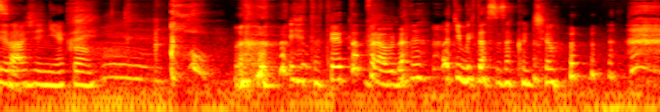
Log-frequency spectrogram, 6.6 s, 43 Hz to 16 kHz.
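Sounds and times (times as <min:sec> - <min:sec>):
speech: 0:00.0 - 0:01.1, 0:02.3 - 0:06.5
person clearing throat: 0:00.8 - 0:02.2
raspy forceful coughing: 0:00.8 - 0:02.2
laughter: 0:02.4 - 0:06.5.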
